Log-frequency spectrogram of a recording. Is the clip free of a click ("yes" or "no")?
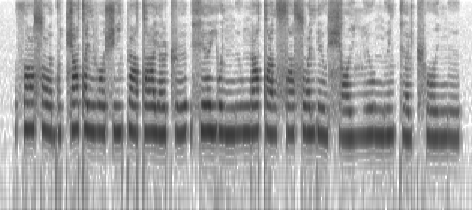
yes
